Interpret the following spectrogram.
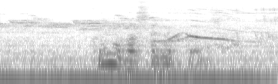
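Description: A hen settled in a nest box to lay, giving a few short low clucks and then one call that falls in pitch.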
